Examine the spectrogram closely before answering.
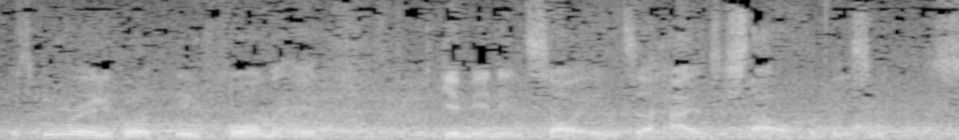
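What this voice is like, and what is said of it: Birmingham (Brummie) English accent. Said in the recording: “I can hear from your Brummie accent”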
